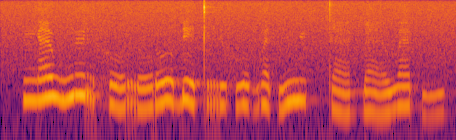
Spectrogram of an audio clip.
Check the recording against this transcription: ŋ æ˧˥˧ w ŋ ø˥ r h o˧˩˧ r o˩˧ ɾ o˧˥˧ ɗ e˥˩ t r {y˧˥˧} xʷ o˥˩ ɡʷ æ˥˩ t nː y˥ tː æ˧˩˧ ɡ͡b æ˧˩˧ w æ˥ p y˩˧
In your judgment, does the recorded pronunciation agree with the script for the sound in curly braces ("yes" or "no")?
no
